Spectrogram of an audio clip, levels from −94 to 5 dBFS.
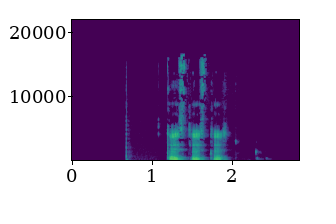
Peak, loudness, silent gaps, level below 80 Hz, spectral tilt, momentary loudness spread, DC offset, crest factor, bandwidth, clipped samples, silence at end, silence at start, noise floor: -12 dBFS; -28 LUFS; none; -68 dBFS; -4.5 dB/octave; 22 LU; under 0.1%; 20 dB; 16.5 kHz; under 0.1%; 0.9 s; 1.2 s; -80 dBFS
